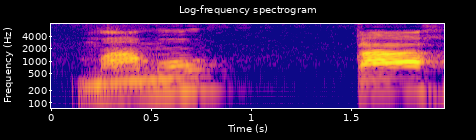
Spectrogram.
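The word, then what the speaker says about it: মামকাঃ: মা অনুরূপভাবে মা মকা, মামো কাহ না হয়ে উচ্চারণ হবে মামকা, হালকা হ উচ্চারণ হবে মামকাহ না হয়ে মামকা উচ্চারণ হয়ে ছেড়ে যাবে।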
